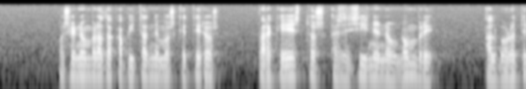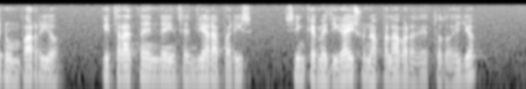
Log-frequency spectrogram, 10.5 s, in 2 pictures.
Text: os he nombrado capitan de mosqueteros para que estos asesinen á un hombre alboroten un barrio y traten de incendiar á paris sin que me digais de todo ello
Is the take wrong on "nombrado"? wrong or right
right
